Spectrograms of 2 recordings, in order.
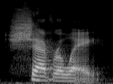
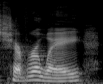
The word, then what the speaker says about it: Chevrolet: true but sure and not let but late Chevrolet a funny story about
